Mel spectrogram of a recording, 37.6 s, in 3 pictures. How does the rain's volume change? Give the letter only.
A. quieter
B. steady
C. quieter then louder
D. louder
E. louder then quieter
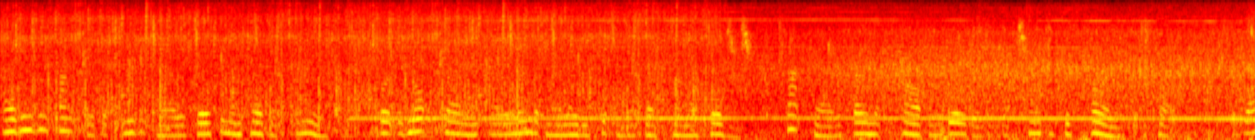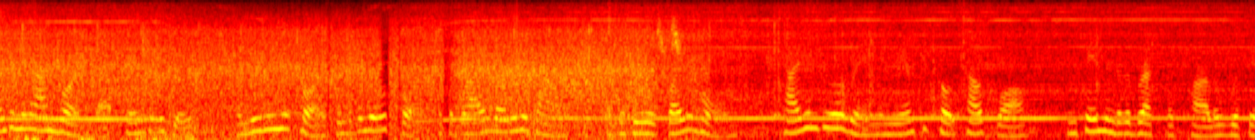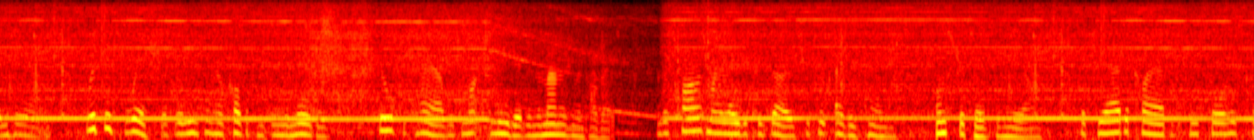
B.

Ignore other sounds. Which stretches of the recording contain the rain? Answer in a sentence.
The rain can be heard from 0.0 to 19.7 s.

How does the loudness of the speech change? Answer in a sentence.
The loudness of the speech stays about the same.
